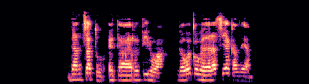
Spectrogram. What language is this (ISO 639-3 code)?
eus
